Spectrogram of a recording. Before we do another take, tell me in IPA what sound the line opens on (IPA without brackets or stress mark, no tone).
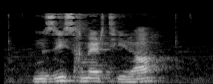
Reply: m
